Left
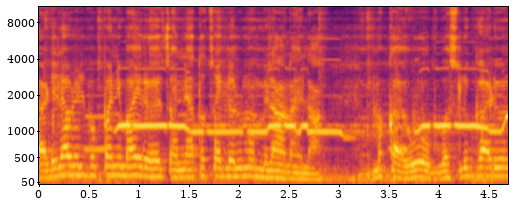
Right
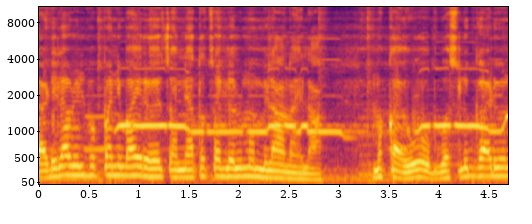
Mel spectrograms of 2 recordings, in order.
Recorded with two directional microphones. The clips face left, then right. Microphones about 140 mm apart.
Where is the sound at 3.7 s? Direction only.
Centre (ahead or behind).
